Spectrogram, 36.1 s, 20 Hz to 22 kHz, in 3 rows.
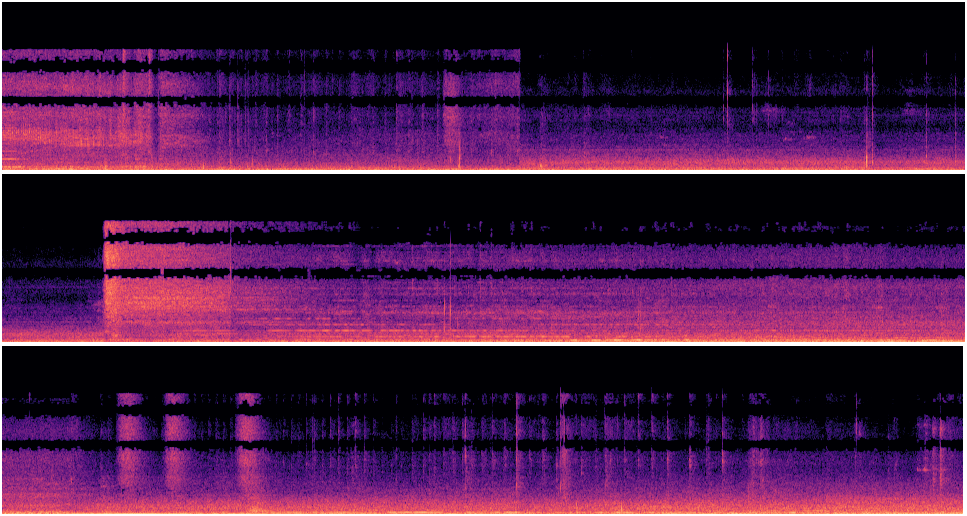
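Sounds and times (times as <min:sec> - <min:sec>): train rumbling: 0:00.0 - 0:36.0.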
